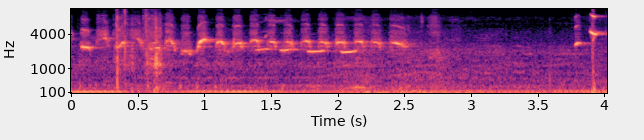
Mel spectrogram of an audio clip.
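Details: Tame Nias hill myna singing actively, used as master audio to prompt other birds to sing: a run of clear whistled notes, some sliding up or down, over a steady low hum, with faint wing flaps.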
